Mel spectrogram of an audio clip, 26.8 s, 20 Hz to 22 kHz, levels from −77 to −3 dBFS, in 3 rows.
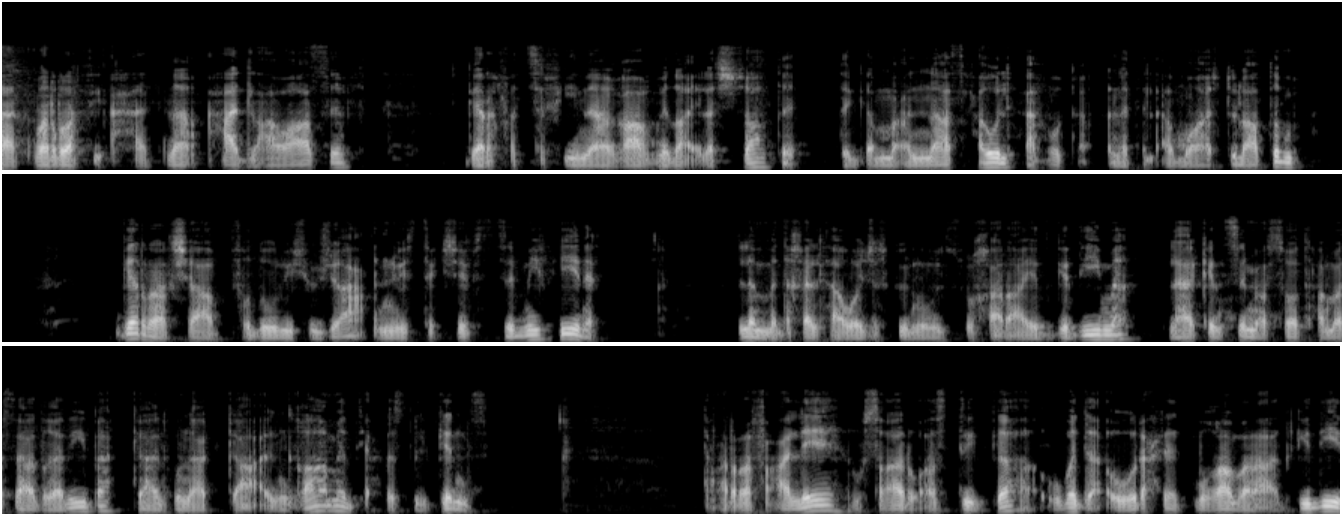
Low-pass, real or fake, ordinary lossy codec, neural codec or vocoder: none; fake; none; codec, 16 kHz, 16 kbps, FreqCodec, larger model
